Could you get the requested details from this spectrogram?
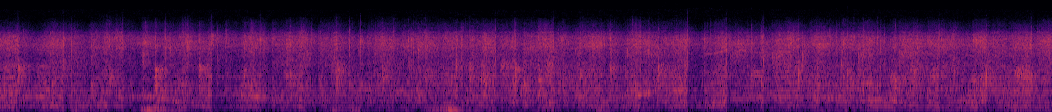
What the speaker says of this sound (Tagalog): Salamat sa isang pumalakpak sa Diyos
